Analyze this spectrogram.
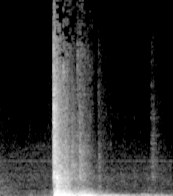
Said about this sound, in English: I've talked to you about slamming the door many a time.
